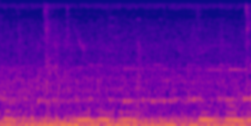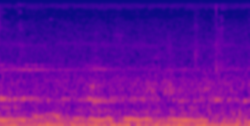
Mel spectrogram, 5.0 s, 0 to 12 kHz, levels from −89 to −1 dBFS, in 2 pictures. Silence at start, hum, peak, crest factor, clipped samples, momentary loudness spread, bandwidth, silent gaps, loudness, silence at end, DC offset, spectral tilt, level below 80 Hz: 0 s; none; -24 dBFS; 12 dB; under 0.1%; 6 LU; 11 kHz; none; -40 LUFS; 0 s; under 0.1%; -7 dB/octave; -40 dBFS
